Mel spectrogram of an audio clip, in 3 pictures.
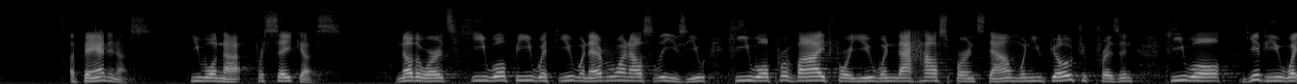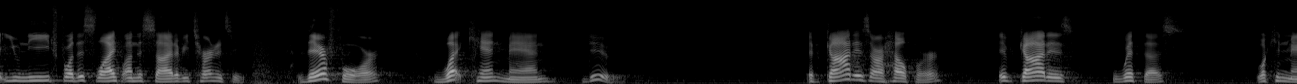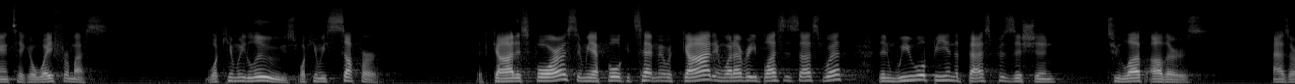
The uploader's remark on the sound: Preached at Hope Community Church, West Salem, WI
